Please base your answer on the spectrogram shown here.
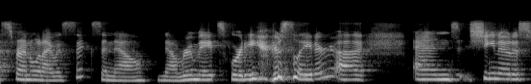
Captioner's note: laughing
